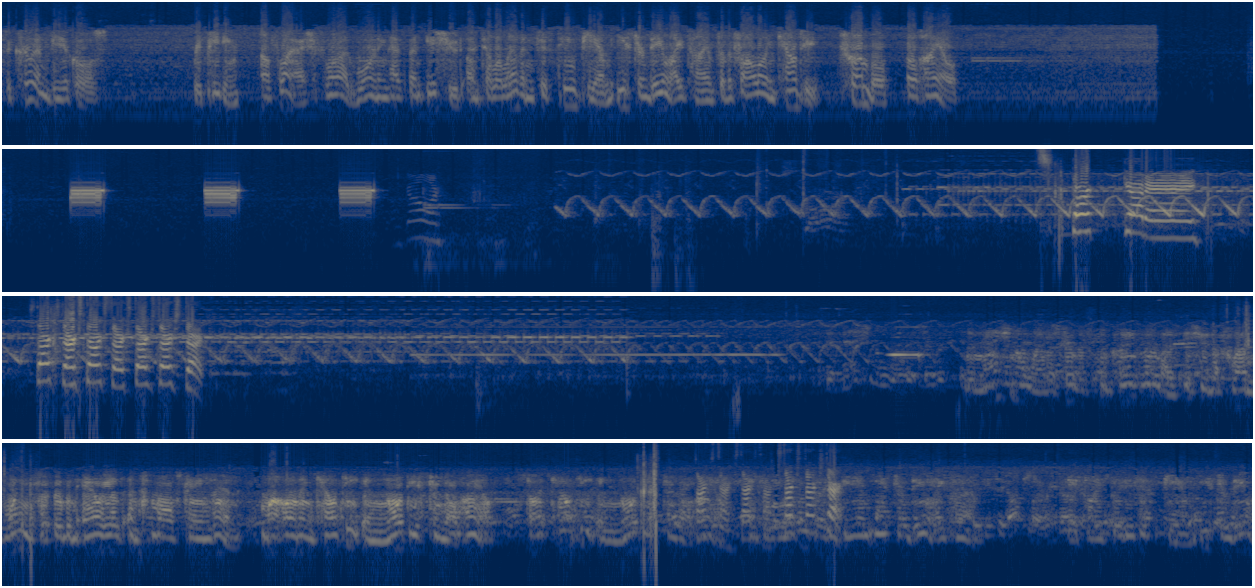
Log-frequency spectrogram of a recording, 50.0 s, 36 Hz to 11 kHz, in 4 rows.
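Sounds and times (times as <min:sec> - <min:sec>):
radio hiss: 0:00.0 - 0:18.0, 0:22.8 - 0:50.0
digital data tone bursts: 0:20.6 - 0:37.3.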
